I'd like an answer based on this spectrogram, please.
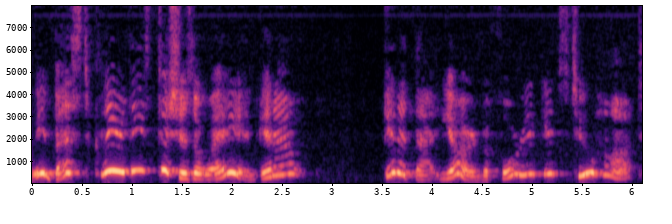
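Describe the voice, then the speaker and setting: In a squeaky, put-on character voice, a woman speaks at an extremely high pitch and a fairly slow pace, with big swings in loudness. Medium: read story. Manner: warm, homey, drawling.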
